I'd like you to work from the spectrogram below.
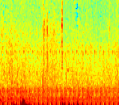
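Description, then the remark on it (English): A boat motor runs steadily at a low idle, a quiet, continuous chugging rumble with an even pulse, in a harbor, with no voices. “What's that noise? I don't know. A motor? I'm not sure.”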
